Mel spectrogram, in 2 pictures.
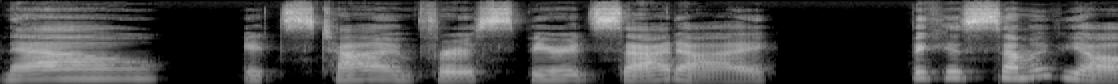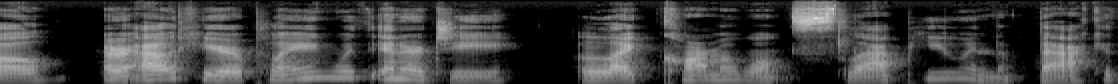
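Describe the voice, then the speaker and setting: A woman hosting a spiritual podcast, delivering a scripted monologue with sass and a preachy edge. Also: mid-range voice. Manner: slow, sassy, preachy delivery. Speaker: podcast host. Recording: faint music underneath.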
